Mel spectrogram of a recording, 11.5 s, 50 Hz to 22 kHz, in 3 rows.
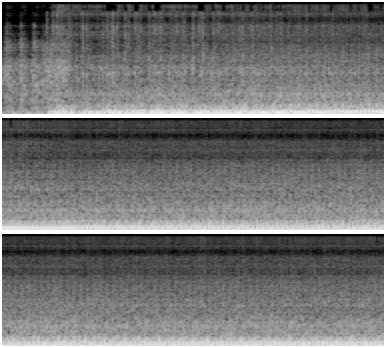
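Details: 1974 VW Thing with scat exhaust, on a stand after freeing a throttle stuck wide open, float bowl filled with regular fuel: catches after a brief crank, then settles into a steady, even, throaty idle with no misses or stumbles. Normal idle.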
